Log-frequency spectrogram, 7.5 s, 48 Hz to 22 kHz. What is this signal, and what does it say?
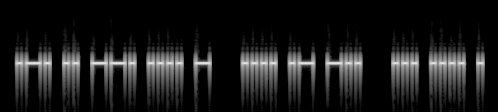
Morse code, heard as a keyed tone, about 17 wpm, 700 Hz. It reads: RIGHT HAD SHE
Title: Sentences from Top 1000 Words - Review Part 1 - 17wpm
